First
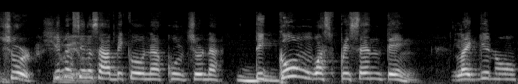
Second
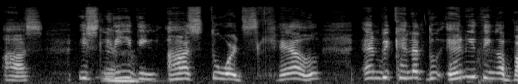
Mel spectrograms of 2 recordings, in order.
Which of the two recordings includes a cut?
first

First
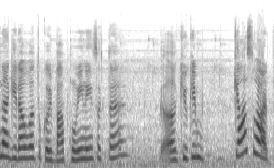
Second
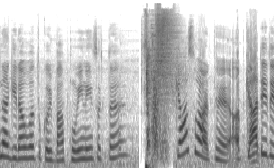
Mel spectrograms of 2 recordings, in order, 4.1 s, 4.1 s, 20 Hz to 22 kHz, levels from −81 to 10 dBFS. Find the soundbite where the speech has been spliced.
second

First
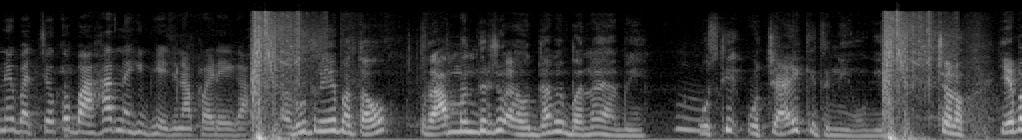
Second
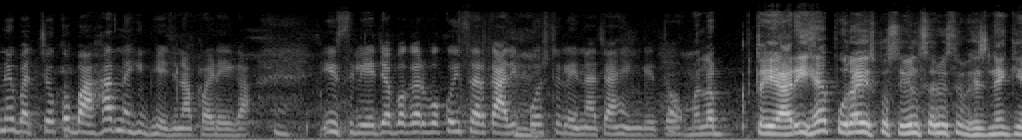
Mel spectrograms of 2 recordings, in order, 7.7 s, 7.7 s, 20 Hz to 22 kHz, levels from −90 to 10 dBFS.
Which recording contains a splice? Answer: first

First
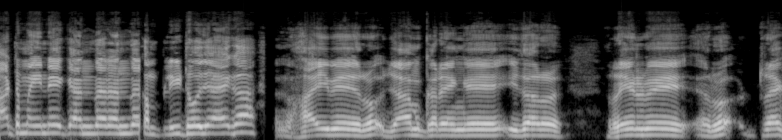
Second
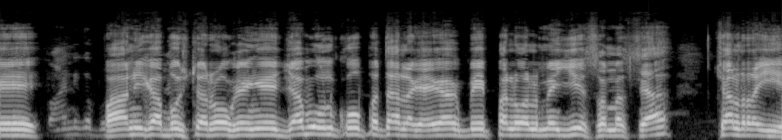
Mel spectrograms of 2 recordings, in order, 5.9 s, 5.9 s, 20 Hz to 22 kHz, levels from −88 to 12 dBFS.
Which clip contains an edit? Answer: first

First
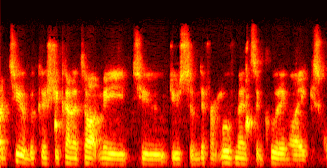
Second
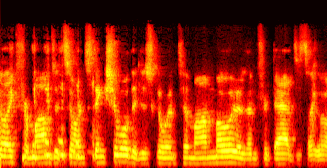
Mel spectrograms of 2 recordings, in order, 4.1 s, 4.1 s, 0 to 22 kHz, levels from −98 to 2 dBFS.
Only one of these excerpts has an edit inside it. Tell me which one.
first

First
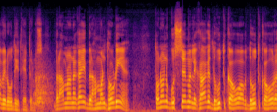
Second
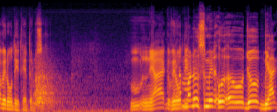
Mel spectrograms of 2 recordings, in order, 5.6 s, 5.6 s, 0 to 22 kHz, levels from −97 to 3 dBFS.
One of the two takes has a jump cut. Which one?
first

